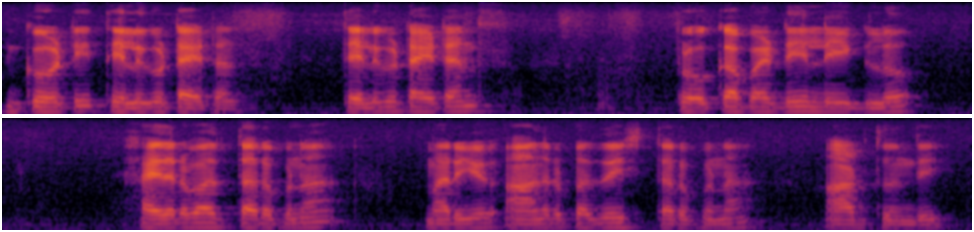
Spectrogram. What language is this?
Telugu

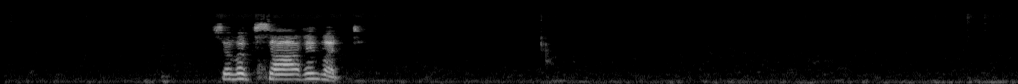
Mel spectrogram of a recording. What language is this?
Inupiaq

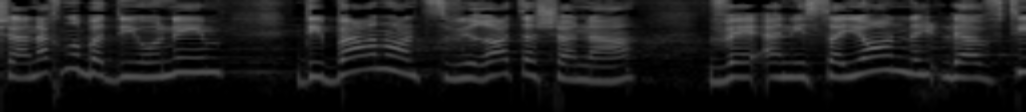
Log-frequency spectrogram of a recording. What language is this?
Hebrew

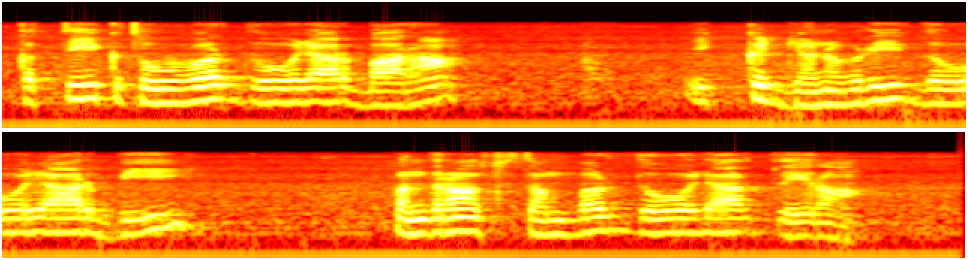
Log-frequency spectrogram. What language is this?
Punjabi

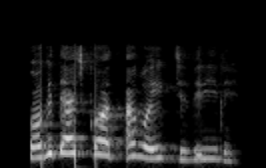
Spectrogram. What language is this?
Kalenjin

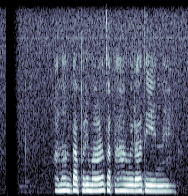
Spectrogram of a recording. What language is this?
Sinhala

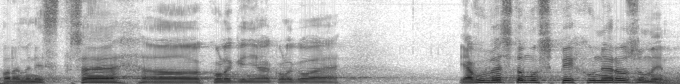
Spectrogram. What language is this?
Czech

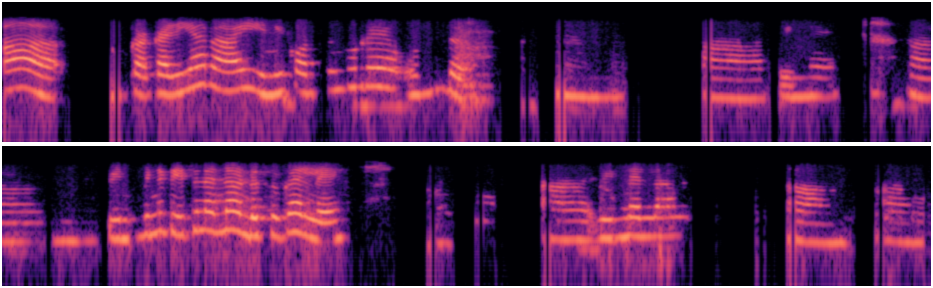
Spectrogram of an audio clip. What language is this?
Malayalam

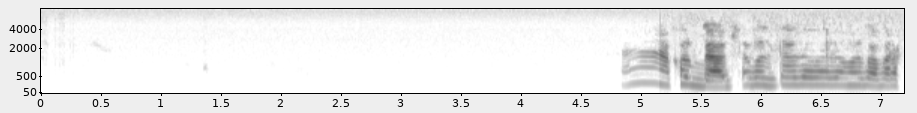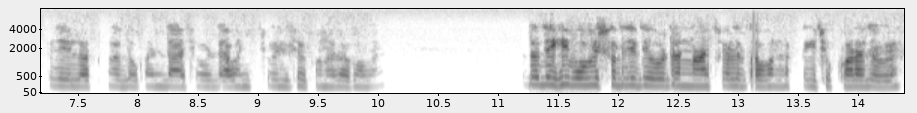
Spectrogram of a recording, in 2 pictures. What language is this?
Bangla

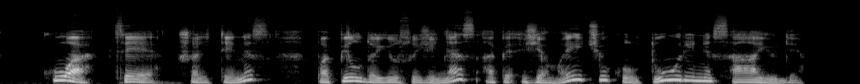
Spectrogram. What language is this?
Lithuanian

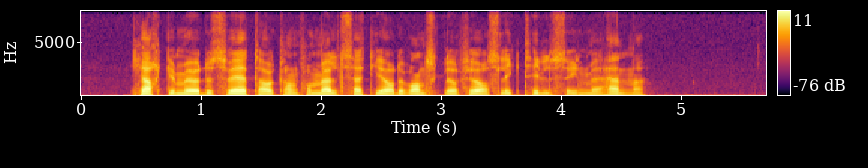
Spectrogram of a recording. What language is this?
Norwegian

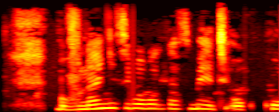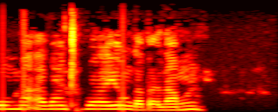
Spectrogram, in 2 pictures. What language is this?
Ganda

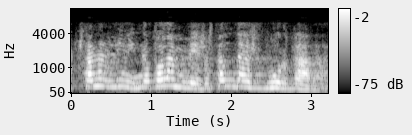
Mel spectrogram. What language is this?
Catalan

